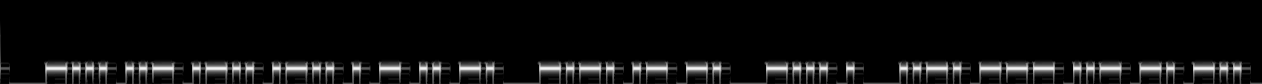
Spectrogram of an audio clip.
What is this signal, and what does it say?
Morse code, heard as a keyed tone, about 18 wpm, 750 Hz. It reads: BULLETIN CAN BE FOUND
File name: Morse / 18WPM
